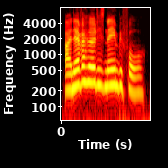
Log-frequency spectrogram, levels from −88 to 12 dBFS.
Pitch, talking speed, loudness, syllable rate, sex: 235 Hz, 200 wpm, -15 LUFS, 5.7 syllables/s, female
